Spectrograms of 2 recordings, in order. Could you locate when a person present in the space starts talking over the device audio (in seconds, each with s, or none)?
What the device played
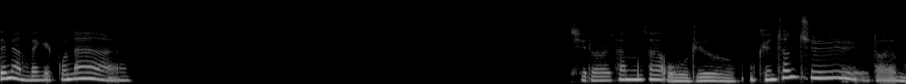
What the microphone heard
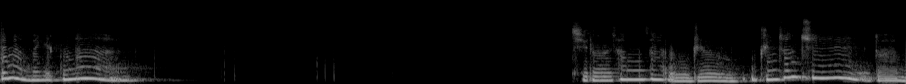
none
